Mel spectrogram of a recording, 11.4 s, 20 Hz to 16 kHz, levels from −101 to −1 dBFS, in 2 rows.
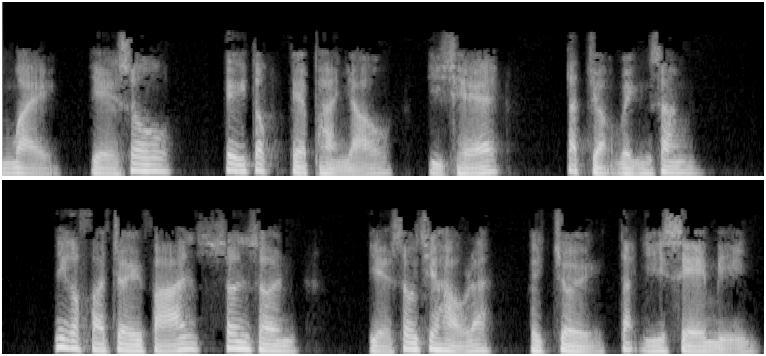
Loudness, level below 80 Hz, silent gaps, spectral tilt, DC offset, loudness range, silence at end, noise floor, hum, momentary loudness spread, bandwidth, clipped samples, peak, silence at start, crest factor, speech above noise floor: -21 LUFS; -40 dBFS; none; -7 dB/octave; under 0.1%; 3 LU; 0.05 s; -85 dBFS; none; 9 LU; 8.2 kHz; under 0.1%; -4 dBFS; 0 s; 16 dB; 66 dB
